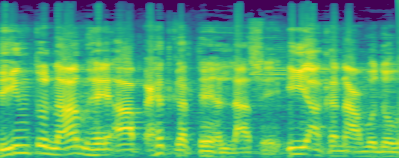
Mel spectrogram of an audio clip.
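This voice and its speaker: Noticeable background noise sits behind a man's voice. He speaks at medium pitch with lively intonation. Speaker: Islamic scholar. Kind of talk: religious sermon.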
